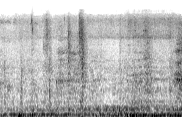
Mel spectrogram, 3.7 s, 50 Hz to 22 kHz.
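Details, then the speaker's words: Boiler fired up during an HVAC service call: a low, steady rumble builds as the burner lights, with a few light clanks over it, normal firing; no leaks found. "Let's open this up. Turn it on. And let's fire up the boiler and see if everything gets warm. Funny, it's going to be 80 degrees today. I'm working on a freaking boiler. I heard it kick on."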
